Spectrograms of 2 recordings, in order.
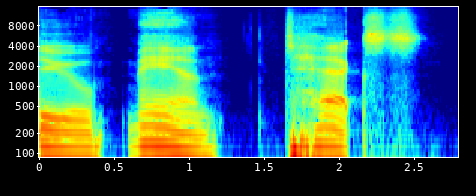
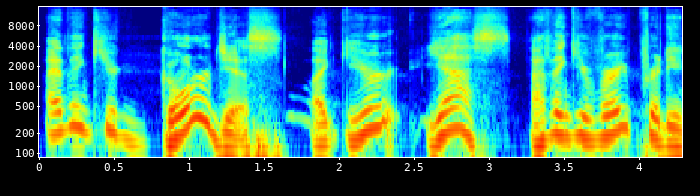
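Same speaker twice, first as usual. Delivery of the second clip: earnest reassurance; 8 semitones higher than usual. Retold or imitated. Retold reassurance to wife.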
